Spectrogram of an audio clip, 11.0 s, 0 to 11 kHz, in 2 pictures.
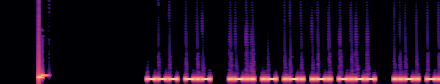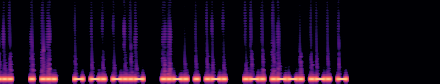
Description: Morse code, heard as a keyed tone, about 36 wpm, 700 Hz. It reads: OK LARRY FB ES TNX FER RPRT
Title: Practice QSO - Exchange 2 - Info - 35wpm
